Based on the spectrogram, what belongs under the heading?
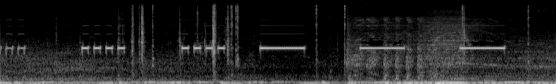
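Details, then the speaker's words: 2006 Acura TL after ignition starter switch replacement: chimes, then a clean crank and the engine catches with no buzzing at the starter relay. The intermittent starter grinding at initial turnover still remains. "Right now, I tested at first and I don't hear the buzzing noise. It sounds a little bit more healthy. So no more buzzing noise."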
